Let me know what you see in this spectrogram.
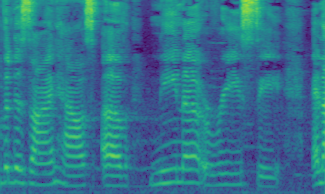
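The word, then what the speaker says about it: Ricci: design house of nina reesey and i always pronounce it reesey it may be richie but i always say nina reecey the fragrance is l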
